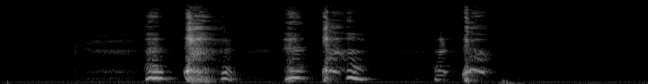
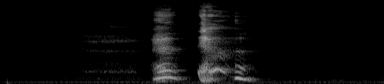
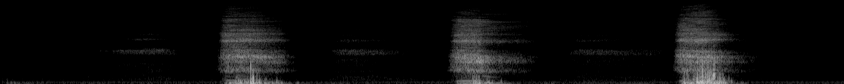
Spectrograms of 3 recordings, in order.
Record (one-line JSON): {"three_cough_length": "6.5 s", "three_cough_amplitude": 11122, "three_cough_signal_mean_std_ratio": 0.39, "cough_length": "3.8 s", "cough_amplitude": 11320, "cough_signal_mean_std_ratio": 0.35, "exhalation_length": "8.4 s", "exhalation_amplitude": 12737, "exhalation_signal_mean_std_ratio": 0.33, "survey_phase": "beta (2021-08-13 to 2022-03-07)", "age": "45-64", "gender": "Female", "wearing_mask": "No", "symptom_none": true, "smoker_status": "Never smoked", "respiratory_condition_asthma": false, "respiratory_condition_other": false, "recruitment_source": "REACT", "submission_delay": "2 days", "covid_test_result": "Negative", "covid_test_method": "RT-qPCR"}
